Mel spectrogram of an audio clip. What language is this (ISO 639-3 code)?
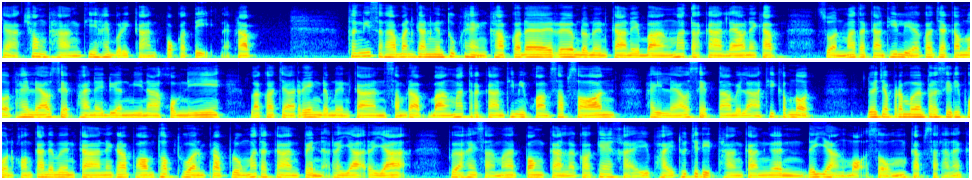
tha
